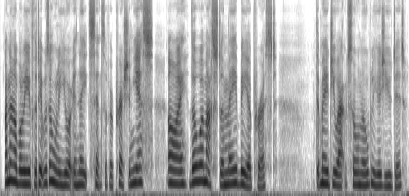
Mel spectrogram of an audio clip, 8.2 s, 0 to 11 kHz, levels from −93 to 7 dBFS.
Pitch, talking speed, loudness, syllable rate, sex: 210 Hz, 200 wpm, -15 LUFS, 8.5 syllables/s, female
